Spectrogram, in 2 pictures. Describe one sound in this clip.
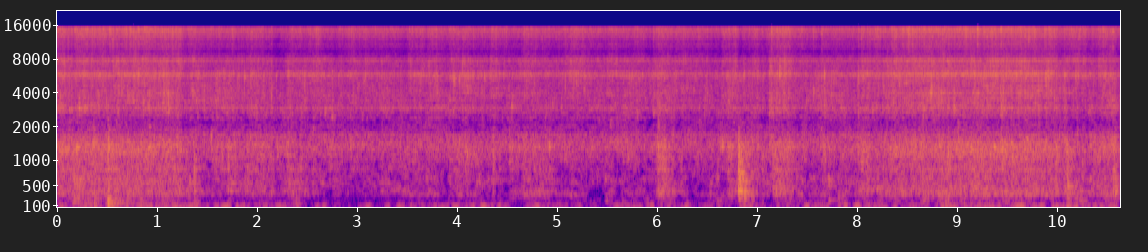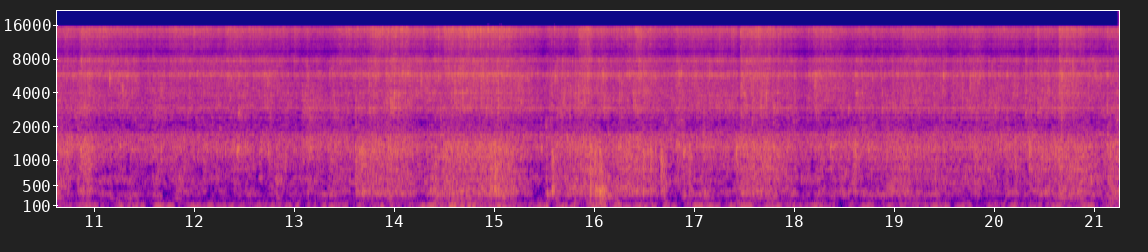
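Water runs steadily from a tap into a metal sink.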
